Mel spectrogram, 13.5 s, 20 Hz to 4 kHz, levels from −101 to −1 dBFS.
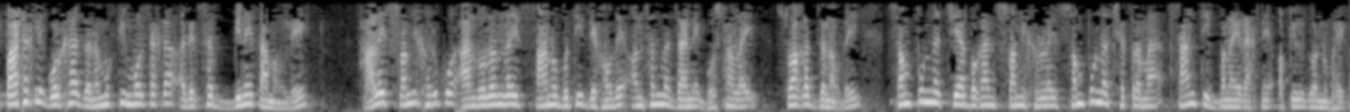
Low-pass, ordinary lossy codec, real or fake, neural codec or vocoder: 3.6 kHz; none; real; none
